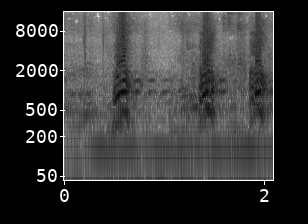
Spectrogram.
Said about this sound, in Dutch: is een Mechelse herder, zoals je ze misschien ook van de politie kent, maar dan nog een tandje enger.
